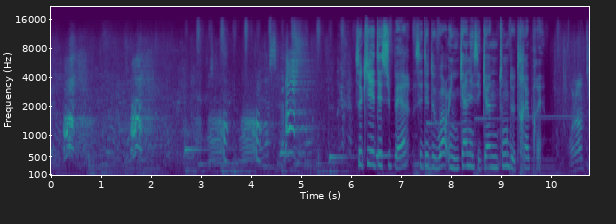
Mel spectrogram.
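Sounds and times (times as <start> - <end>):
geese honking loudly: 0.2 - 0.8, 1.5 - 5.3
speech: 4.4 - 10.7.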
